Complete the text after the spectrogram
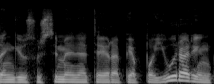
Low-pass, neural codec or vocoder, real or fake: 14.4 kHz; vocoder, 44.1 kHz, 128 mel bands every 256 samples, BigVGAN v2; fake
